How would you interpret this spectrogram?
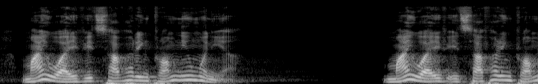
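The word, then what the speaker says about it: pneumonia: নিউমোনিয়া, এখানে পি এর উচ্চারণ হবে না। নিউমোনিয়া মানে এক প্রকার রোগ। যেমন my wife is suffering from নিউমোনিয়া, my wife is suffering from নিউমোনিয়া, আমার স্ত্রী নিউমোনিয়ায় ভুগছে।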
